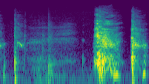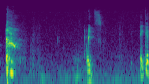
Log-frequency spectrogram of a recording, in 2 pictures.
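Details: Adult with a very bad cough during a recurrent illness, also sinus trouble: a run of about three harsh, forceful coughs with quieter throat noises around them.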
